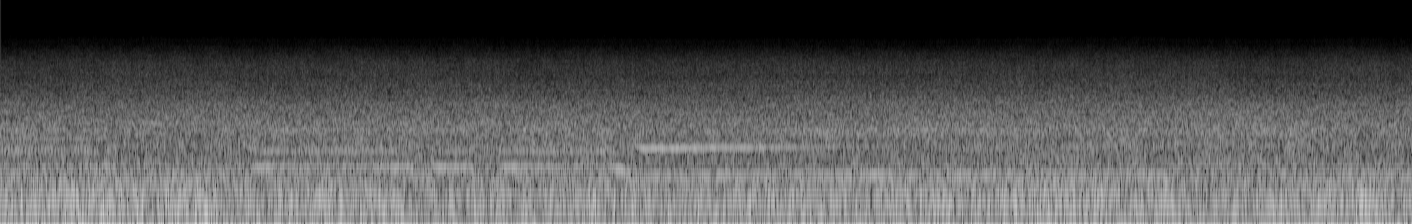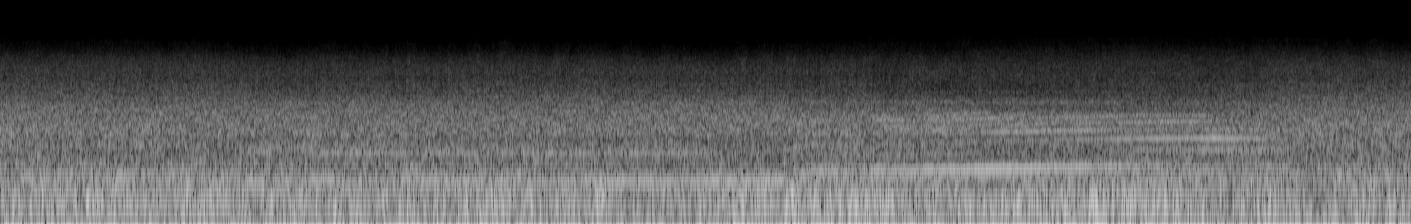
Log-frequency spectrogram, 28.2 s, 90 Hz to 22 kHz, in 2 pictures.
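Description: Ferrari GTC4Lusso's V12 with an aftermarket Capristo exhaust, running while the car drives along, under a heavy rush of wind and tyre noise on the outside-mounted microphone. The engine note drops with an upshift about six seconds in and climbs again a little after twenty seconds.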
